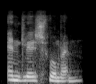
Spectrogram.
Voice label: "Englishwoman", Indian

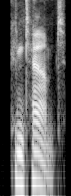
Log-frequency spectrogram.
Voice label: "contempt", American

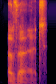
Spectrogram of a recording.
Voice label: "avert", British

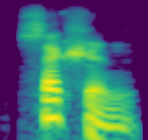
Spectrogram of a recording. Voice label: "section", American

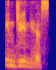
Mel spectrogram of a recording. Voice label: "ingenious", Indian

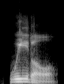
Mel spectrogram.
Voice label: "wheedle", American

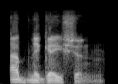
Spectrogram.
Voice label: "abnegation", British

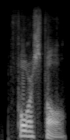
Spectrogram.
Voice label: "forceful", American

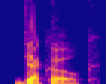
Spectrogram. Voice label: "decoke", American

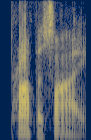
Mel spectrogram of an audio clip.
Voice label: "prophesy", American

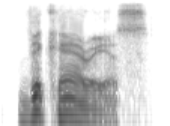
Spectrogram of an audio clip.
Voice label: "vicarious", British

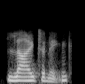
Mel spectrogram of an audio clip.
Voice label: "Lightening", Indian

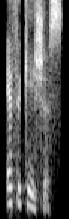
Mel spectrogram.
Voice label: "efficacious", Indian

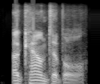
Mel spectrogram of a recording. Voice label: "accountable", British

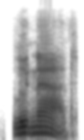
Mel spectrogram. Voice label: "lunette", American

